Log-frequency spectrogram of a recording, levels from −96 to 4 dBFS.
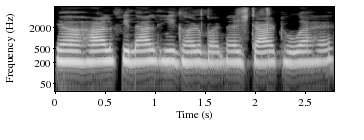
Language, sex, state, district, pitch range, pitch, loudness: Hindi, female, Bihar, Muzaffarpur, 210-225 Hz, 215 Hz, -15 LUFS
